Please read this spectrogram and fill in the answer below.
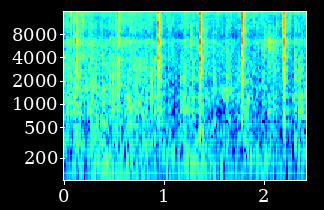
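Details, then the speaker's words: Hot tub with the pump disconnected: sharp, even relay clicks about twice a second as the relay keeps cycling on and off by itself, so the pump isn't the fault; the faulty topside control panel turned out to be the cause. "disconnected the pump does he can hear the relay still clicking on off so it's not the pump that's an issue"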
